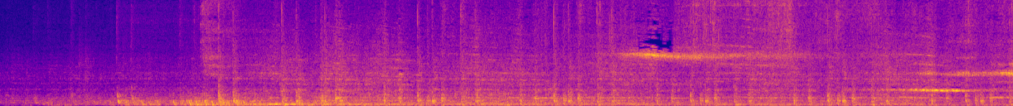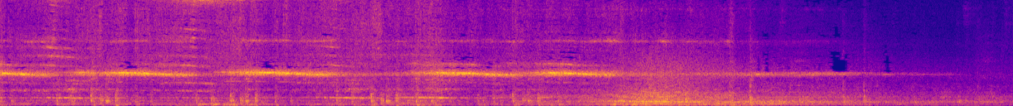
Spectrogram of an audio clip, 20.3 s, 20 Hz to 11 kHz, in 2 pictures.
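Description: East Coast Class 91 electric locomotive and its Mk4 coaches passing close by: wheels clattering over the rails, with high-pitched wheel squeal from the curving track repeating through the middle of the pass. It gets loud about a second in and fades as the last coaches go by near the end.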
